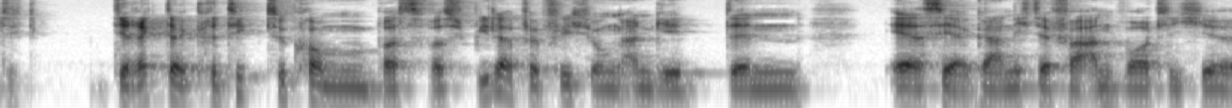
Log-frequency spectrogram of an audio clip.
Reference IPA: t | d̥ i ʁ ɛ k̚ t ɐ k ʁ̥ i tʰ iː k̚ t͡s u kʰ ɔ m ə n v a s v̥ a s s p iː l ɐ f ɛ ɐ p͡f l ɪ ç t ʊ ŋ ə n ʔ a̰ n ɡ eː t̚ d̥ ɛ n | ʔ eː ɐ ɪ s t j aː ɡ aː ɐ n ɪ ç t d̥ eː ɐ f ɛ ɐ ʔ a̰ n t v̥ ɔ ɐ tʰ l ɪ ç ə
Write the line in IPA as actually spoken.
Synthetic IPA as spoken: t | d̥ i ʁ ɛ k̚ t ɐ k ʁ̥ i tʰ iː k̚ t͡s u kʰ ɔ m ə n v a s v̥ a s ʃ p iː l ɐ f ɛ ɐ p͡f l ɪ ç t ʊ ŋ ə n ʔ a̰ n ɡ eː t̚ d̥ ɛ n | ʔ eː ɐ ɪ s t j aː ɡ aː ɐ n ɪ ç t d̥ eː ɐ f ɛ ɐ ʔ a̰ n t v̥ ɔ ɐ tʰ l ɪ ç ə

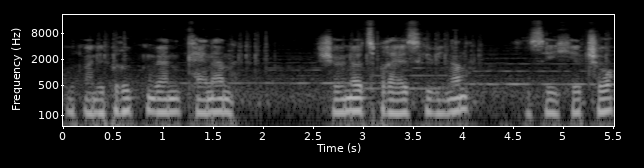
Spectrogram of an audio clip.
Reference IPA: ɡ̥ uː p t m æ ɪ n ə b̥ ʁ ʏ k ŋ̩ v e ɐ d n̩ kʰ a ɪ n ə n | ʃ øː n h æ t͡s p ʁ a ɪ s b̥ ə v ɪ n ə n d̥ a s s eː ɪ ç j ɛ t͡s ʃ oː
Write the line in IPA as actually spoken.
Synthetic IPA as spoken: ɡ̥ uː t m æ ɪ n ə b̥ ʁ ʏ k ŋ̩ v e ɐ d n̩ kʰ a ɪ n ə n | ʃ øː n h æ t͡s p ʁ a ɪ s ɡ̥ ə v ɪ n ə n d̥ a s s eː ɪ ç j ɛ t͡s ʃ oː

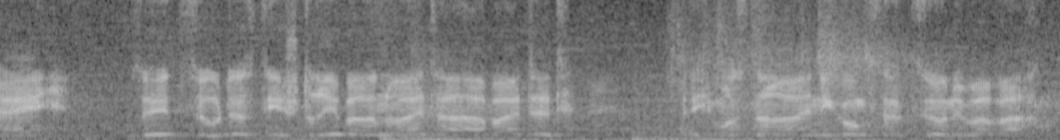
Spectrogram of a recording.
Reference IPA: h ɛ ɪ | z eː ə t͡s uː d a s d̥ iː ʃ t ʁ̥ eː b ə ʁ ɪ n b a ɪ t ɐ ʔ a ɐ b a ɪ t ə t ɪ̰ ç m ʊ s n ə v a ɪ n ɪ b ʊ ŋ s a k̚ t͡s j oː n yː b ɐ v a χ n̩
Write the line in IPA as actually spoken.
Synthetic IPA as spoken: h ɛ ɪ | z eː ə t͡s uː d a s d̥ iː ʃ t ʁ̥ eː b ə ʁ ɪ n v a ɪ t ɐ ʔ a ɐ b a ɪ t ə t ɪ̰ ç m ʊ s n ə ʁ a ɪ n ɪ ɡ ʊ ŋ s a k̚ t͡s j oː n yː b ɐ v a χ n̩

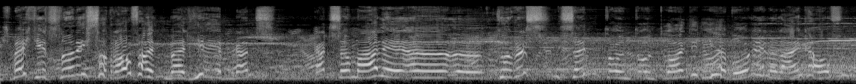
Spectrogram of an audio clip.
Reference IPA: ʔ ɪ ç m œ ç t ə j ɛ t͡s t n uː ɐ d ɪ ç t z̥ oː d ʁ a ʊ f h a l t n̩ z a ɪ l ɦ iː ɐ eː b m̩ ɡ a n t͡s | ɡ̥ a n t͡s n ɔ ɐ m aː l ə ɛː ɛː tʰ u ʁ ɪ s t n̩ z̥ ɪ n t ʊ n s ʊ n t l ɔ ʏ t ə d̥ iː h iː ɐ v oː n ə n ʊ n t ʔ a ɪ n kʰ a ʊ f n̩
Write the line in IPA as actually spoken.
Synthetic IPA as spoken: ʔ ɪ ç m œ ç t ə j ɛ t͡s t n uː ɐ n ɪ ç t z̥ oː d ʁ a ʊ f h a l t n̩ v a ɪ l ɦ iː ɐ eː b m̩ ɡ a n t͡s | ɡ̥ a n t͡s n ɔ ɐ m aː l ə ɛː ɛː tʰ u ʁ ɪ s t n̩ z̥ ɪ n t ʊ n t ʊ n t l ɔ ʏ t ə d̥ iː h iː ɐ v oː n ə n ʊ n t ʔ a ɪ n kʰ a ʊ f n̩

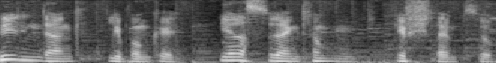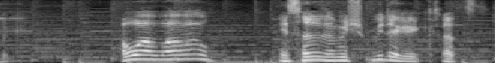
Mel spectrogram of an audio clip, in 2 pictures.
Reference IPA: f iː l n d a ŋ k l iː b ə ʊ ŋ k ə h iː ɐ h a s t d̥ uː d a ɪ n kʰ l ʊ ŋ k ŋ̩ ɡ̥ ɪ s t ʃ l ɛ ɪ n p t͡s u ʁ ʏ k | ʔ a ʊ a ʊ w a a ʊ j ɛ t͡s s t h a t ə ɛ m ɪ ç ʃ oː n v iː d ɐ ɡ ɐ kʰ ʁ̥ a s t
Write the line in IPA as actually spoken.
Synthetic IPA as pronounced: f iː l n d a ŋ k l iː b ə ʊ ŋ k ə h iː ɐ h a s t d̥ uː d a ɪ n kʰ l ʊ ŋ k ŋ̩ ɡ̥ ɪ f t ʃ l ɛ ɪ m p t͡s u ʁ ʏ k | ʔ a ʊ a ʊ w a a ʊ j ɛ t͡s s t h a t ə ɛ m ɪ ç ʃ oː n v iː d ɐ ɡ ə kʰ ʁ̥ a t͡s t

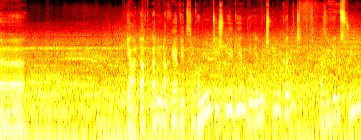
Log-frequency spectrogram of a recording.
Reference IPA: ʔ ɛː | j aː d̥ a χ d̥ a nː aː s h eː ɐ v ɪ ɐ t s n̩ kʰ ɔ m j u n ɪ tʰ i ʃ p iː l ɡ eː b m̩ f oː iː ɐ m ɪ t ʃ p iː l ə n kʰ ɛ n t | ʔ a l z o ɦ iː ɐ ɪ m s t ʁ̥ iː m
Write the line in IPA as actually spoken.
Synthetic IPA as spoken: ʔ ɛː | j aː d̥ a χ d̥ a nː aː χ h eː ɐ v ɪ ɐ t s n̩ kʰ ɔ m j uː n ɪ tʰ i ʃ p iː l ɡ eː b m̩ v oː iː ɐ m ɪ t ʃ p iː l ə n kʰ œ n t | ʔ a l z o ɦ iː ɐ ɪ m s t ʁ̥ iː m

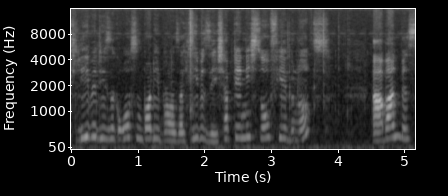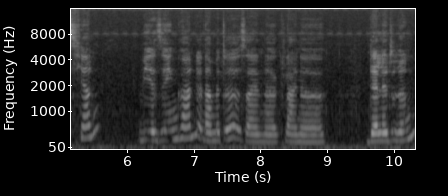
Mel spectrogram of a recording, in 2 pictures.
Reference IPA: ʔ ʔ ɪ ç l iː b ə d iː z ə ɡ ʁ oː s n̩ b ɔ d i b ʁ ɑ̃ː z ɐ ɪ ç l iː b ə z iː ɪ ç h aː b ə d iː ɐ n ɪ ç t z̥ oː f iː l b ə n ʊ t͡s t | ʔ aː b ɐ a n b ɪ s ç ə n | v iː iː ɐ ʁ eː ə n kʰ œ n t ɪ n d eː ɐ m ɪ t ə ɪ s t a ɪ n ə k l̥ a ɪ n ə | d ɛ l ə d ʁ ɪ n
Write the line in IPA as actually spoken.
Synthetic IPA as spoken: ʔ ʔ ɪ ç l iː b ə d iː z ə ɡ ʁ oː s n̩ b ɔ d i b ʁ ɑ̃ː z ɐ ɪ ç l iː b ə z iː ɪ ç h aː b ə d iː ɐ n ɪ ç t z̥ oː f iː l b ə n ʊ t͡s t | ʔ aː b ɐ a n b ɪ s ç ə n | v iː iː ɐ z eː ə n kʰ œ n t ɪ n d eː ɐ m ɪ t ə ɪ s t a ɪ n ə k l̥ a ɪ n ə | d ɛ l ə d ʁ ɪ n

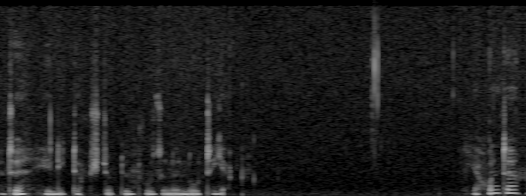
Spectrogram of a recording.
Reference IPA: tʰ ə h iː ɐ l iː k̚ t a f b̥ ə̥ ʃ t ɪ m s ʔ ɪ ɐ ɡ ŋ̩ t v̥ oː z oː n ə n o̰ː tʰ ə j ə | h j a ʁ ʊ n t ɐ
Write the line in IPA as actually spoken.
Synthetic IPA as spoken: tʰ ə h iː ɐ l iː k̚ t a f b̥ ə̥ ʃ t ɪ m t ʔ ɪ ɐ ɡ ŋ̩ t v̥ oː z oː n ə n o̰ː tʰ ə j a | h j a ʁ ʊ n t ɐ

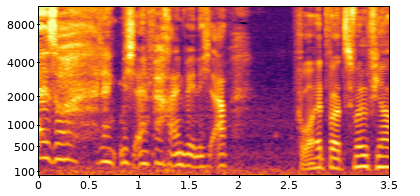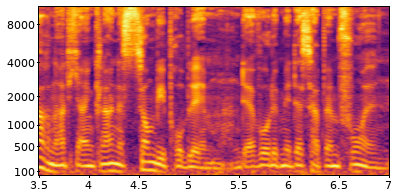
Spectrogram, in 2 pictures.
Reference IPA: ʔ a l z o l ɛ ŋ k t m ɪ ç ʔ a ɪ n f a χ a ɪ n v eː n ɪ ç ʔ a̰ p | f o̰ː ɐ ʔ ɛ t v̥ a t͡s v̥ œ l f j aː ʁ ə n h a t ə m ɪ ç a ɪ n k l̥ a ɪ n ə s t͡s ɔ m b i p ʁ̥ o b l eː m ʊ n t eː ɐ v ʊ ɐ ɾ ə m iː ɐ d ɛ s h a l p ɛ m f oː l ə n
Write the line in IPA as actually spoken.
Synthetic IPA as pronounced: ʔ a l z o l ɛ ŋ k t m ɪ ç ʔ a ɪ n f a χ a ɪ n v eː n ɪ ç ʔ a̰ p | f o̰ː ɐ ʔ ɛ t v̥ a t͡s v̥ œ l f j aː ʁ ə n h a t ə ɪ ç a ɪ n k l̥ a ɪ n ə s t͡s ɔ m b i p ʁ̥ o b l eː m ʊ n t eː ɐ v ʊ ɐ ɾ ə m iː ɐ d ɛ s h a l p ɛ m f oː l ə n

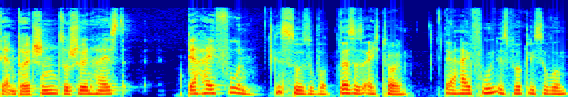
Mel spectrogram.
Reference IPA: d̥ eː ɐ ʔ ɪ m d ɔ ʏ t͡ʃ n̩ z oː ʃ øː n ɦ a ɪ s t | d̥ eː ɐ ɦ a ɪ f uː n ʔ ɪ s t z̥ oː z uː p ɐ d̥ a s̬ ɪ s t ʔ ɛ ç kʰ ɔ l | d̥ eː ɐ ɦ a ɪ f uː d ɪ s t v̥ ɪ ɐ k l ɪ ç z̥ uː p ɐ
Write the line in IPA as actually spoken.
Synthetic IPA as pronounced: d̥ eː ɐ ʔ ɪ m d ɔ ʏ t͡ʃ n̩ z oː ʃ øː n ɦ a ɪ s t | d̥ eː ɐ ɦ a ɪ f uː n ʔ ɪ s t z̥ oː z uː p ɐ d̥ a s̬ ɪ s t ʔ ɛ ç tʰ ɔ l | d̥ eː ɐ ɦ a ɪ f uː n ɪ s t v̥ ɪ ɐ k l ɪ ç z̥ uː p ɐ

